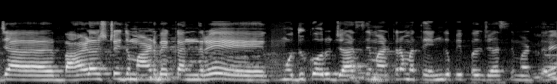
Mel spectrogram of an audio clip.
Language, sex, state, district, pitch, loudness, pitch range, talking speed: Kannada, female, Karnataka, Raichur, 225 Hz, -13 LUFS, 210-235 Hz, 130 wpm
